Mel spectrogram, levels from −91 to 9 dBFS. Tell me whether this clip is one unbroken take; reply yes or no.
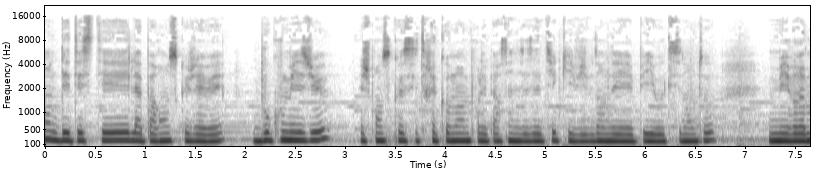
no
